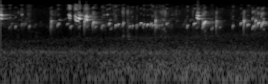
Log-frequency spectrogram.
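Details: A goldfinch singing to attract the female: scattered high chirps build into quick twittering bursts with bright tinkling notes, over a soft background of wind.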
